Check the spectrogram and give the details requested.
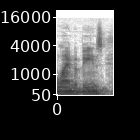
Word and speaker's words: lima bean: fiber potassium iron yeah lima beans are actually named after lima peru but we pronounced them lima beans they've been cultivating lima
